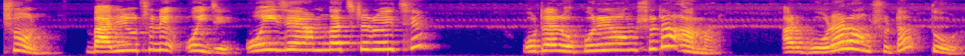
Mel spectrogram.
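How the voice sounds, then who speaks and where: Woman playing a high-pitched, scheming elder sister. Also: animated, measured pace, dull audio. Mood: bossy coaxing. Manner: sly, coaxing, theatrical. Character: cunning, bossy elder sister, a girl scheming gleefully. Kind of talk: cartoon voice acting in a moral tale.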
